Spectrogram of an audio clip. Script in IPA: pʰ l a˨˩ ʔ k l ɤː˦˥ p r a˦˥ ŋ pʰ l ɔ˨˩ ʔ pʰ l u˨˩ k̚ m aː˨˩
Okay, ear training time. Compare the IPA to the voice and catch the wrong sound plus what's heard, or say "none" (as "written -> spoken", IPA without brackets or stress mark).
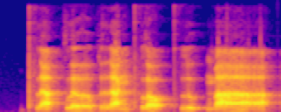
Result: none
